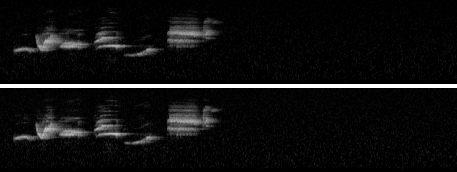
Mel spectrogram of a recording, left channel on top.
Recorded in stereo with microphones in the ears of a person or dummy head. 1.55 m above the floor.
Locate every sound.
0.1 s a bird: 20° right (ahead or behind), 1.9 m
